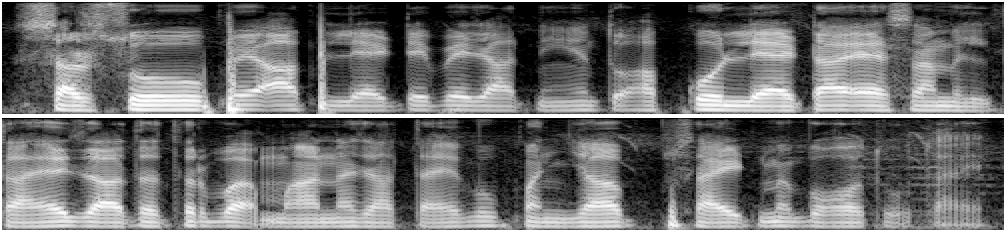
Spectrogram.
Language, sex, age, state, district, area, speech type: Urdu, male, 18-30, Uttar Pradesh, Aligarh, urban, spontaneous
